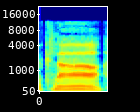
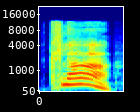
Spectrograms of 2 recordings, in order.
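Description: First: Low, sarcastic drawn-out klar. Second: Bitter, much higher and louder. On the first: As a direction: sneer it sarcastically. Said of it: "erwiderte Ron sarkastisch". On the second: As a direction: spit it out bitterly. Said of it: "sagte Ron bitter". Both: Acted.

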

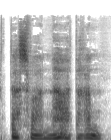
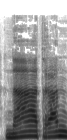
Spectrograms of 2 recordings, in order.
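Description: First: Leise, tief und langsam gedacht; in Gedanken. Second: „Nah dran“ lauter und mit Nachdruck; nachdrückliche Wiederholung. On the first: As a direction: sprich es gedämpft zu dir selbst. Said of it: "denkt er". (leiser innerer Monolog, langsam) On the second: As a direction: heb „Nah dran“ kräftig hervor. Gedanke wird nachdrücklich wiederholt. („Nah dran“ betont, mit mehr Kraft) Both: A narrator's reading.

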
